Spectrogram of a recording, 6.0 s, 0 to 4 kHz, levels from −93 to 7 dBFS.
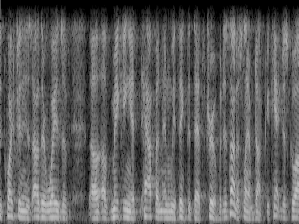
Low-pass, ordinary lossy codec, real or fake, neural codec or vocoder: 3.6 kHz; Opus, 32 kbps; real; none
